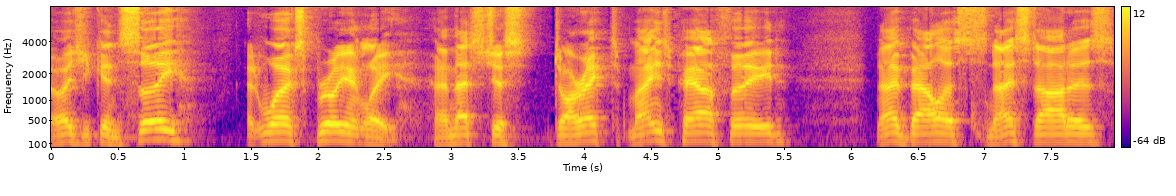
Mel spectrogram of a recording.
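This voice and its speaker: A man with an Australian accent at a very slow pace, medium in pitch, his intonation fairly even. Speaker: DIY workshop video maker. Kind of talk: tutorial.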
